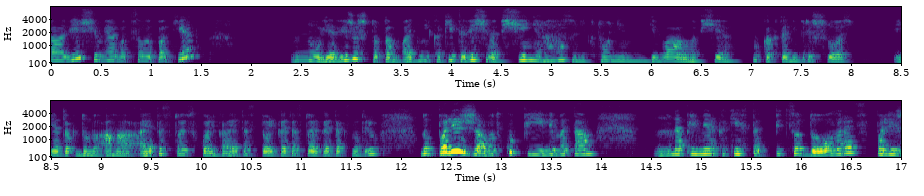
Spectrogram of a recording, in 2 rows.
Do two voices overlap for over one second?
No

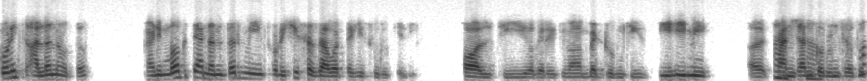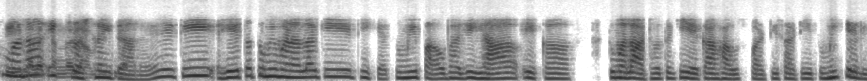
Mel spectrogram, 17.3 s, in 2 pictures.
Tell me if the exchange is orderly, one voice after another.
No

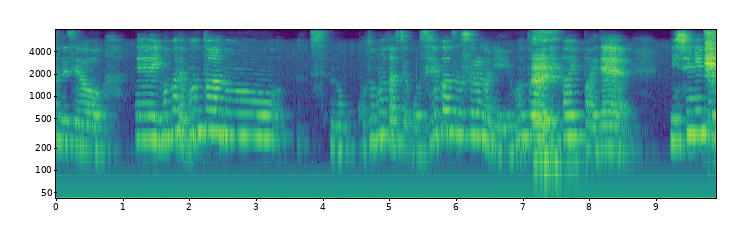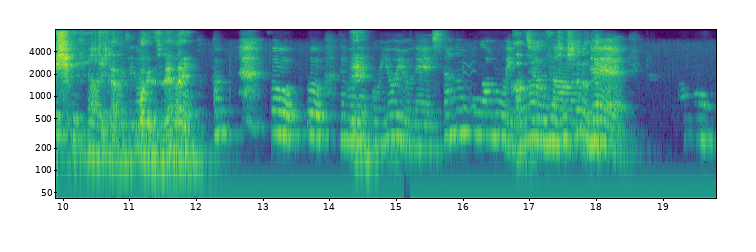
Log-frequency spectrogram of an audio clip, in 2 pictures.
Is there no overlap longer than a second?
No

